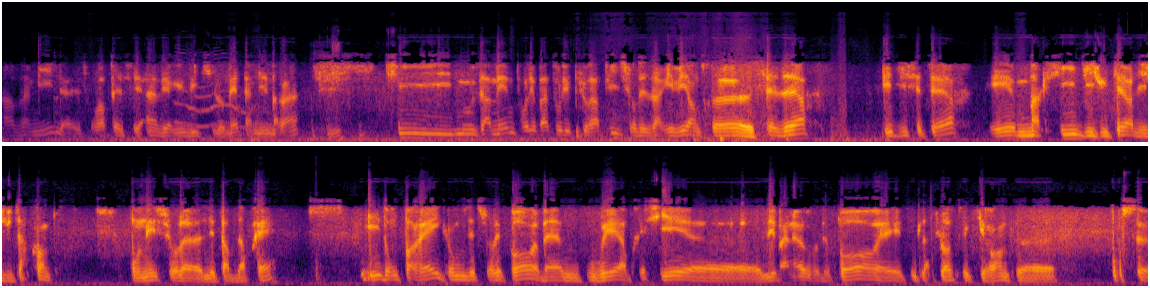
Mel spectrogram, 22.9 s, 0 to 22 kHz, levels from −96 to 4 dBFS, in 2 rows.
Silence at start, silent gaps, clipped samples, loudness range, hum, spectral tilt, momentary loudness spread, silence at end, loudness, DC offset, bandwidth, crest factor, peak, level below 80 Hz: 0.35 s; none; under 0.1%; 8 LU; none; -4 dB/octave; 14 LU; 0 s; -18 LUFS; under 0.1%; 15.5 kHz; 20 dB; 0 dBFS; -52 dBFS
